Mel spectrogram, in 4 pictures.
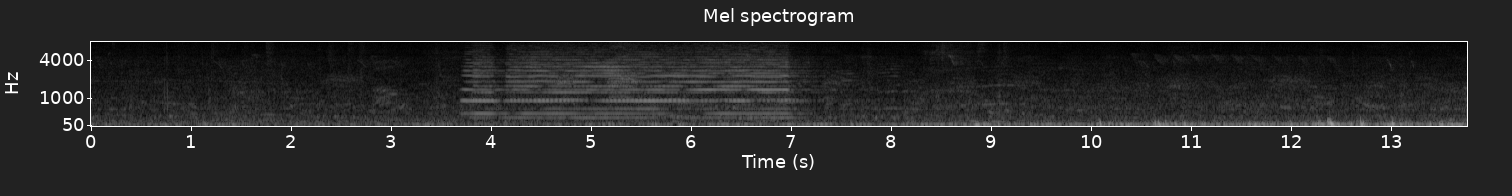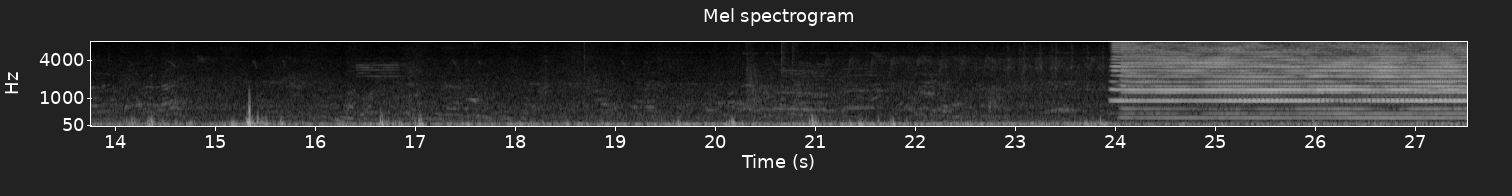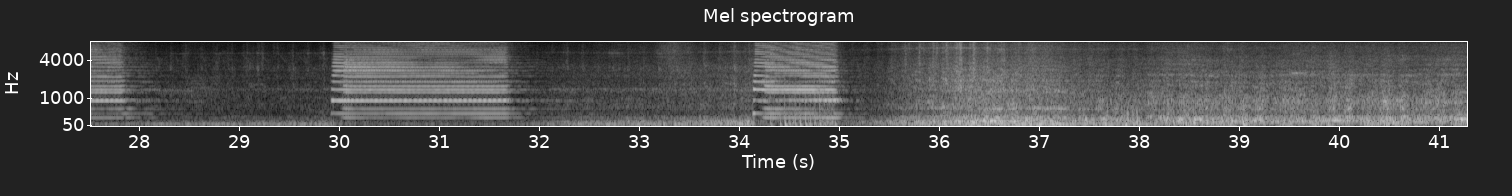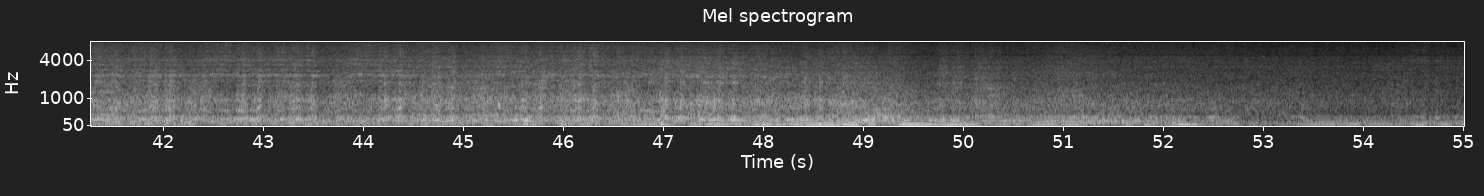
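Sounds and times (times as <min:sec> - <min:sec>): train coaches rumbling past: 0:00.0 - 0:55.0
locomotive air horn blasts: 0:03.7 - 0:07.3, 0:24.0 - 0:28.4, 0:29.9 - 0:32.2, 0:34.1 - 0:35.3
wheels clacking over rail joints: 0:35.2 - 0:51.5.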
